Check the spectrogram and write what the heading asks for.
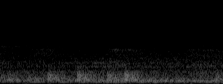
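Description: Marker pen writing on a whiteboard: a run of faint, short strokes.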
